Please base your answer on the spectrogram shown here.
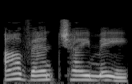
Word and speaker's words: Angewandte Chemie: Angewandte Chemie, German pronunciation, Angewandte Chemie, meaning applied chemistry, is a weekly peer-reviewed scientific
